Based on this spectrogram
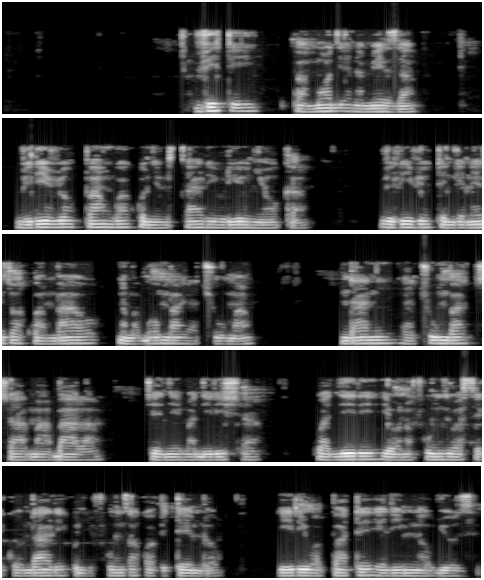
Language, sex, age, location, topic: Swahili, male, 25-35, Dar es Salaam, education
